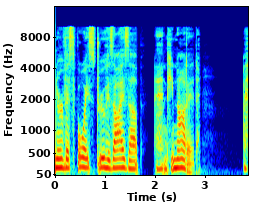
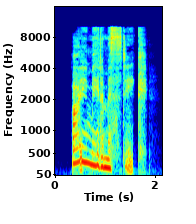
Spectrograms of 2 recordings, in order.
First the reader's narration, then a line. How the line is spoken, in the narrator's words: I breathed out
